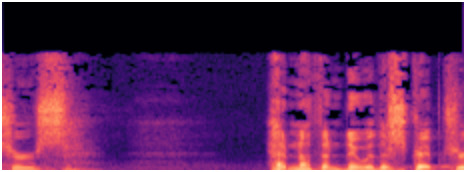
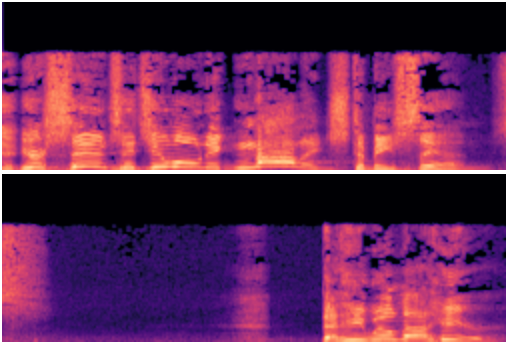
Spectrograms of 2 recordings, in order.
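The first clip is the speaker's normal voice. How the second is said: higher, fervent reading of scripture; preached scripture reading; 7 semitones higher than usual. Acted. Preacher reading Isaiah to the congregation, fervent. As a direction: read Isaiah like a sermon.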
